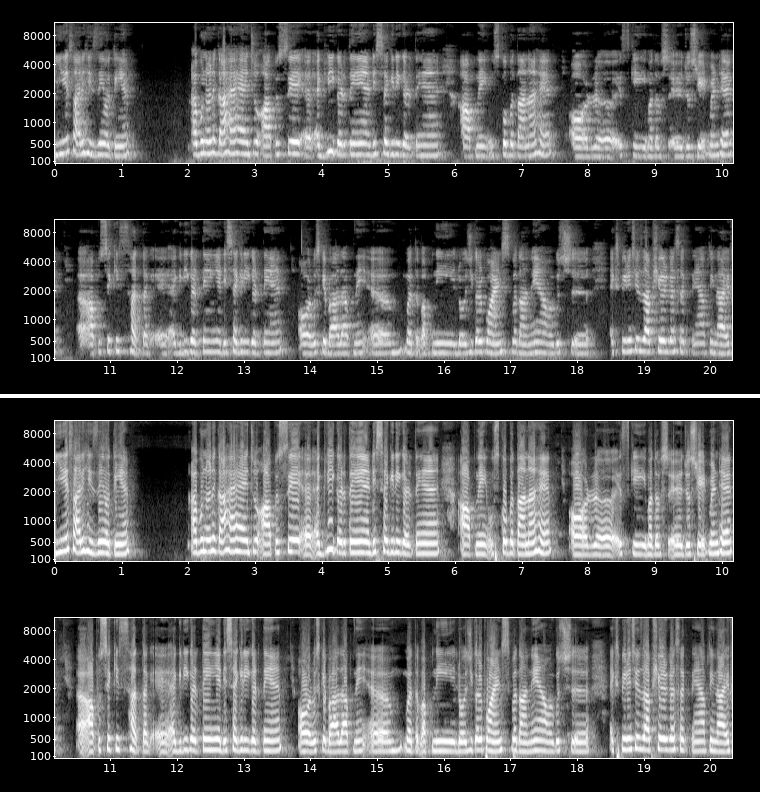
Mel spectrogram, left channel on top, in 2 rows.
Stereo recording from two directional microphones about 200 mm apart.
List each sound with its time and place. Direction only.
0.0 s a woman's voice: 50° right (ahead or behind)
